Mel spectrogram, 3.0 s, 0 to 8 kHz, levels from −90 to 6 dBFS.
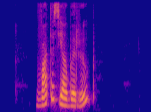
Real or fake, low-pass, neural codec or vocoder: real; 7.2 kHz; none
